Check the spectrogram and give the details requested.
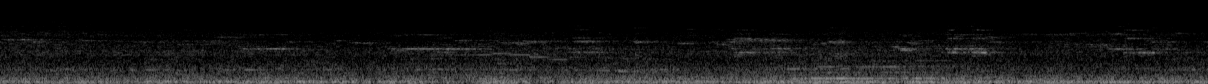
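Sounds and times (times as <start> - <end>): wheels rumbling on rail: 0.0 - 12.0
low wheel squeal: 3.9 - 11.9
high-pitched wheel squeals: 3.9 - 12.0.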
